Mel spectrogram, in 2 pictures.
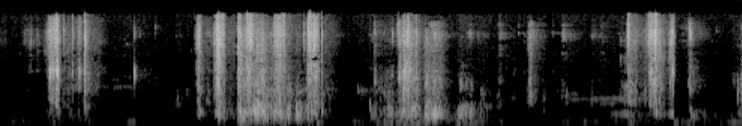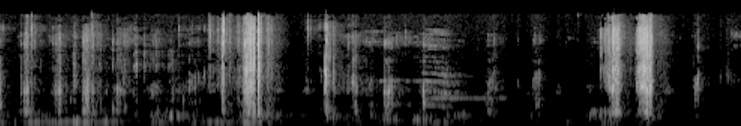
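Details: Little pet rabbits eating food, crunching and tearing: bursts of dry crunching chews come in clusters every one to three seconds, separated by quiet pauses, with a low hum in the background.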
